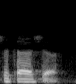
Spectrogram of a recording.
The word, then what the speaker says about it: Chickasha: C-H-I-C-K-A-S-H-A. I said Chickasha. – Oh, Mr. McNeil. – That is not right, I've no, no. No. But the name is pronounced Chickasha.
